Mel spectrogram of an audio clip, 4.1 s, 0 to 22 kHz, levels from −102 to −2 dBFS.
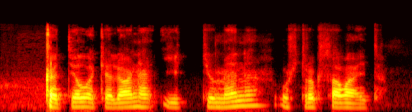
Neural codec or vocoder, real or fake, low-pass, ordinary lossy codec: vocoder, 44.1 kHz, 128 mel bands, Pupu-Vocoder; fake; 9.9 kHz; Opus, 24 kbps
